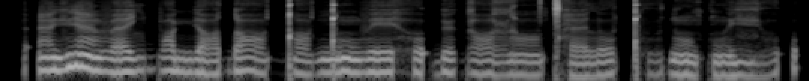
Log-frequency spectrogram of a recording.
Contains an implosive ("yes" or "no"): yes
